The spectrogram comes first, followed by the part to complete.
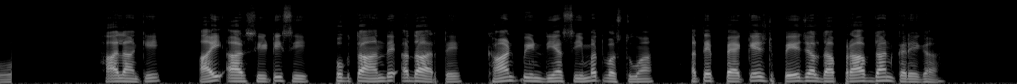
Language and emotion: Punjabi, neutral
